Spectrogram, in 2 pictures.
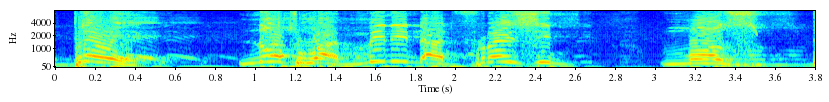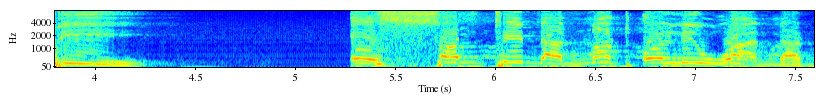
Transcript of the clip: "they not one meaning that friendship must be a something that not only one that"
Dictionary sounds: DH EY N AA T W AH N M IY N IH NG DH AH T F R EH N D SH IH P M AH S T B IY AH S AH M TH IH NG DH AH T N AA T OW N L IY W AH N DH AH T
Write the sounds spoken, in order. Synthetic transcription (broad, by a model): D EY N AA T W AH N M IY N IH NG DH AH T F R EH N D SH IH P M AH S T B IY AH S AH M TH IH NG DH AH T N AA T OW N L IY W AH N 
